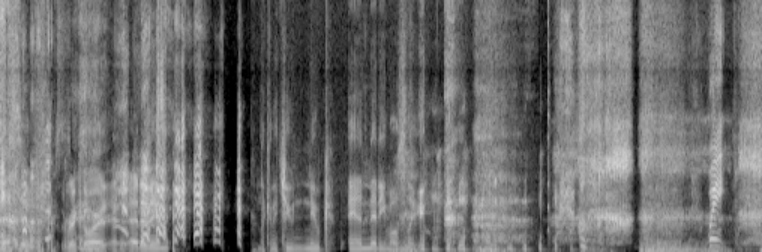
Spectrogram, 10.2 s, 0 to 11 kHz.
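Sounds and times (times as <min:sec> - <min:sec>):
speech: 0:00.0 - 0:02.5, 0:03.6 - 0:10.1
laughter: 0:00.0 - 0:03.3, 0:05.5 - 0:08.0
heavy breathing into a microphone: 0:06.3 - 0:10.1.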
